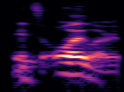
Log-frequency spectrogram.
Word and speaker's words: Euler: Oh, I'm pronouncing the name wrong. Okay, it's Euler.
